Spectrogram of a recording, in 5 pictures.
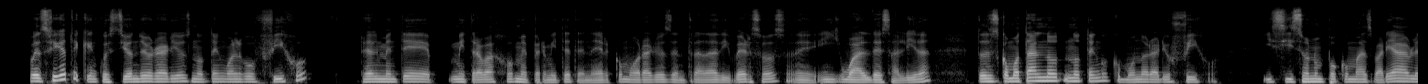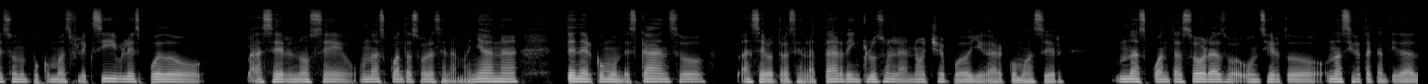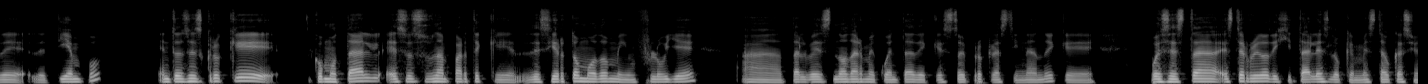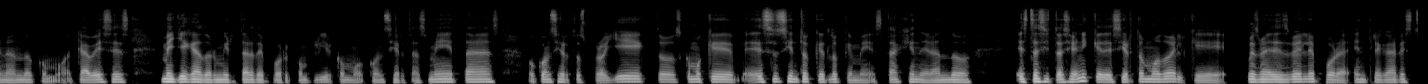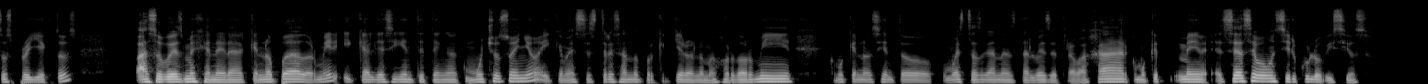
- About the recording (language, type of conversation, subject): Spanish, advice, Agotamiento por multitarea y ruido digital
- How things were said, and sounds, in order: none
